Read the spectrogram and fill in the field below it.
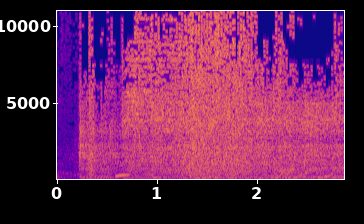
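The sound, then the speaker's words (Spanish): Water bubbles and churns in a steady, loud, continuous wash that kicks in abruptly after a brief quiet moment and keeps going without a break. “No, aún hace burbujas.”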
